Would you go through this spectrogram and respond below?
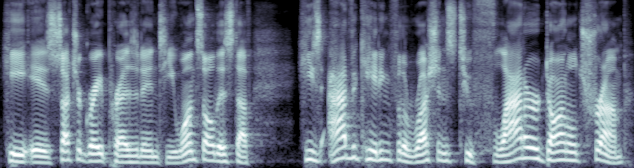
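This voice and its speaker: A man's voice: a little high, moderate pace, fairly bright tone. A man hosting a political commentary show, reading out reports and reacting with emphatic, indignant disbelief. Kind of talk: reading a transcript aloud with opinionated commentary.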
